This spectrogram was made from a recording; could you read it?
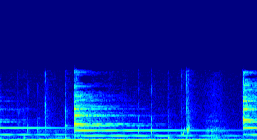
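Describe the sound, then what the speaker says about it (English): Bright ringing chimes from a book in the Rec Room video game, several short bell-like tones struck one after another with sustained high notes, a louder burst near the start and another at the end, over a low background hum. "Do books usually make a ringing sound?"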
